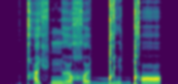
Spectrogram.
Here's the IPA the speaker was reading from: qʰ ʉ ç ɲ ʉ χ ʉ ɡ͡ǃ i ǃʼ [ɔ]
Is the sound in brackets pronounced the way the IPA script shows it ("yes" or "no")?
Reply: yes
